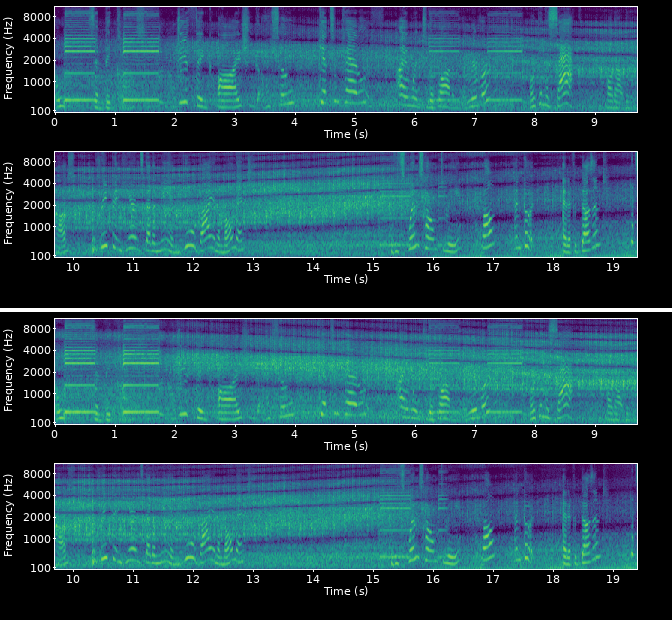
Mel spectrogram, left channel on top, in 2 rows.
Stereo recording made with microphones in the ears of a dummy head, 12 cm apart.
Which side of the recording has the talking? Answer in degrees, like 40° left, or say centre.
60° left.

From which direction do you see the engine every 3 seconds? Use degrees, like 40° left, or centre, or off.
70° right, 60° right, 40° right, 10° right, 20° left, 40° left, 50° left.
